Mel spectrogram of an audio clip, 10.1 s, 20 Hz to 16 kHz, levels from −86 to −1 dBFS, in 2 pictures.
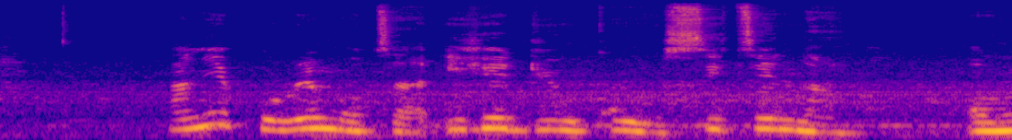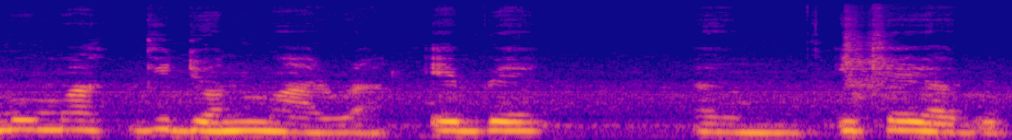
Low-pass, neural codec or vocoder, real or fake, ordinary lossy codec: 14.4 kHz; none; real; none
